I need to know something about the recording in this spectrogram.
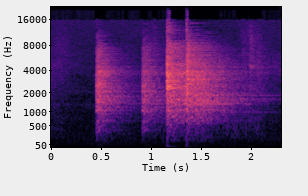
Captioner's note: weights Clicking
